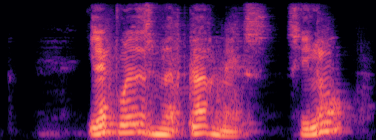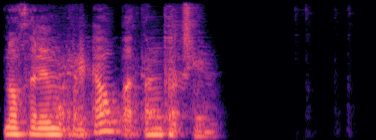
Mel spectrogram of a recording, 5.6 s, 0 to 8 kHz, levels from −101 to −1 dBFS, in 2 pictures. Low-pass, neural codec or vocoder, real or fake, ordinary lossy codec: 7.2 kHz; codec, 44.1 kHz, 1.7 kbps, Pupu-Codec; fake; Opus, 64 kbps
